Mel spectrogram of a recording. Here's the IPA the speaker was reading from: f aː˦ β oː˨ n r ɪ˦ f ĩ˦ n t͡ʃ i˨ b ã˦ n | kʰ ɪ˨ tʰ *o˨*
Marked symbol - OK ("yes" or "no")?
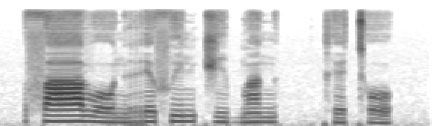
yes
